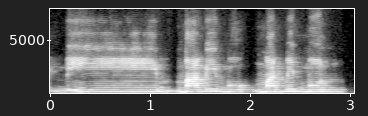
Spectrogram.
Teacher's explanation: দুই ঠোঁটের শুকনো জায়গা হইতে মিম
